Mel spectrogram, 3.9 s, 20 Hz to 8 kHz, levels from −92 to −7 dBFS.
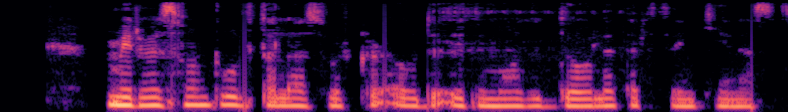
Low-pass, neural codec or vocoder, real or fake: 7.2 kHz; none; real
